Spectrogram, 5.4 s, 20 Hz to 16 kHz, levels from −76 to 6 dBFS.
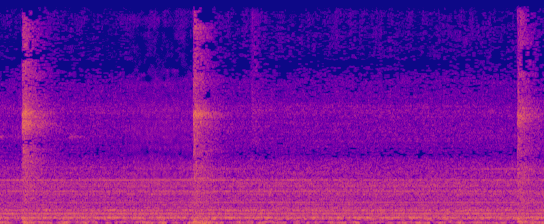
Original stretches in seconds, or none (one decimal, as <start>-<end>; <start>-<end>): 0.0-1.3; 1.9-5.4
